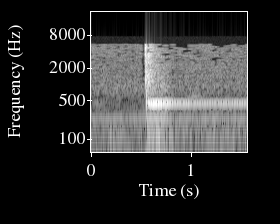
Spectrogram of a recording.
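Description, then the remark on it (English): A telephone line clicks open as a phone call is placed, and a steady, continuous electronic tone follows, clear over a faint background hum. No one speaks. “So let's see if we can get her on the phone.”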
